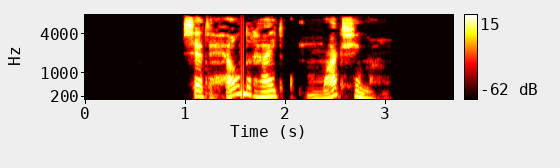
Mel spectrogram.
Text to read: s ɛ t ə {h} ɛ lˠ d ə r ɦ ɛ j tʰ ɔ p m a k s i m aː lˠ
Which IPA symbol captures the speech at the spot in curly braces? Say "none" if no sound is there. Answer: h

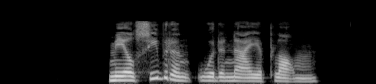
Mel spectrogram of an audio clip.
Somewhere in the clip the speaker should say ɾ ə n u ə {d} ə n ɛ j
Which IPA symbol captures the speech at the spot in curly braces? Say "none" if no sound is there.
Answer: d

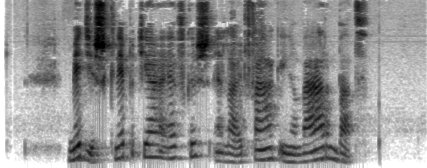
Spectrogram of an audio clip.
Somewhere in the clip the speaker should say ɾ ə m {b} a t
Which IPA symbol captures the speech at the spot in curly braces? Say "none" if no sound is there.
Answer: b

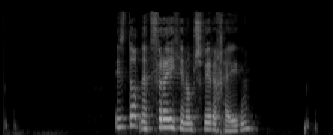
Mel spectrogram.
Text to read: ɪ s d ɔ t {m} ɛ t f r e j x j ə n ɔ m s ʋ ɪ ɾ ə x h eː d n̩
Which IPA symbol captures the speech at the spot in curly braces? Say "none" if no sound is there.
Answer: n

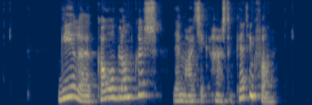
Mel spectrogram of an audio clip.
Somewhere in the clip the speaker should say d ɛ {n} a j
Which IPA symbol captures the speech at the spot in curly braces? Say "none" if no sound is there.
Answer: m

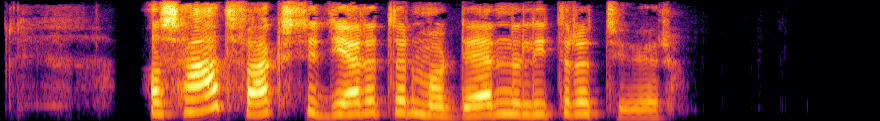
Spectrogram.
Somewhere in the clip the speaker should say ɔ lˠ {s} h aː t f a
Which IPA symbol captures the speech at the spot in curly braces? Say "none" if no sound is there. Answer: s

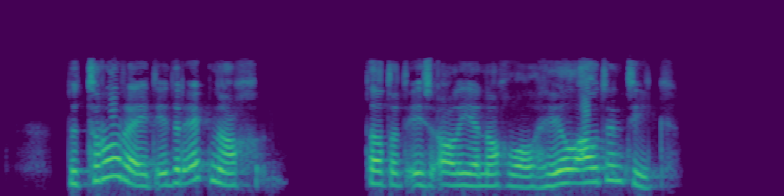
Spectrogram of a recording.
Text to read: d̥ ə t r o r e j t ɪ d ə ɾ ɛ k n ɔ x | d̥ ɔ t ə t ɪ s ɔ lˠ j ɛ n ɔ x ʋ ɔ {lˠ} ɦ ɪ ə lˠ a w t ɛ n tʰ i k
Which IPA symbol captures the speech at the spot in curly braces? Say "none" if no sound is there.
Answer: lˠ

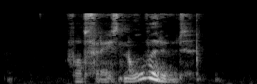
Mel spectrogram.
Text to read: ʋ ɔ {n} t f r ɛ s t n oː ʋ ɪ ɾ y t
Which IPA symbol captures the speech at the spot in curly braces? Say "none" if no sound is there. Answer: none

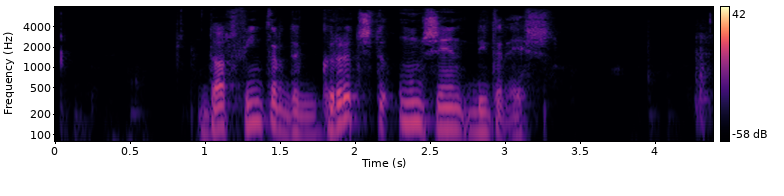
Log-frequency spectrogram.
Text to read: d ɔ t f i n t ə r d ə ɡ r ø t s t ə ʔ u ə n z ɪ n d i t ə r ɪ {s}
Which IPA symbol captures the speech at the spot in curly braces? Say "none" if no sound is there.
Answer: s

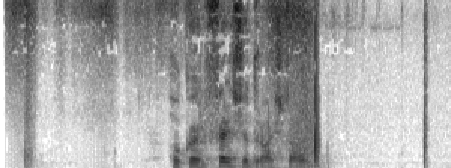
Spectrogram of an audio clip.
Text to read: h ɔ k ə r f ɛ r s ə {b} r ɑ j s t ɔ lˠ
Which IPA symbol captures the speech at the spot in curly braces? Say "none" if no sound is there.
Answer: d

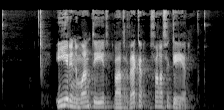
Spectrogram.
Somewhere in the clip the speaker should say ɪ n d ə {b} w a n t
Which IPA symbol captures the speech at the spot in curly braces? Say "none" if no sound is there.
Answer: m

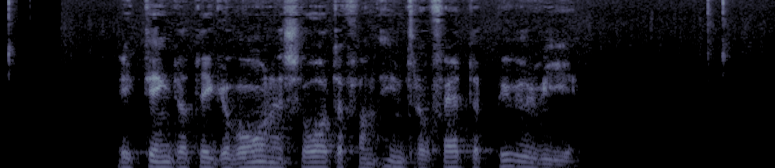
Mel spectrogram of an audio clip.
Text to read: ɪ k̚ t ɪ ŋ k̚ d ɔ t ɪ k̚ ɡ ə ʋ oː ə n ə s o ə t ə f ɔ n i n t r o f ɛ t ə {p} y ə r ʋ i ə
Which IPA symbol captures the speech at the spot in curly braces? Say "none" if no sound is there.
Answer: p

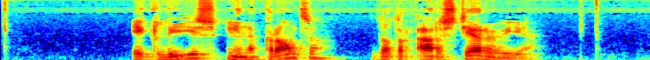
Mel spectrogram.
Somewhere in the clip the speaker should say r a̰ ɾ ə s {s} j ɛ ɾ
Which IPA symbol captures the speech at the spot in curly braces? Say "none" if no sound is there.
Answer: t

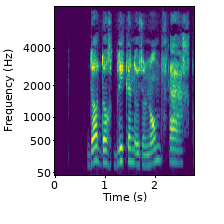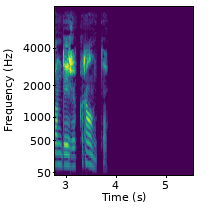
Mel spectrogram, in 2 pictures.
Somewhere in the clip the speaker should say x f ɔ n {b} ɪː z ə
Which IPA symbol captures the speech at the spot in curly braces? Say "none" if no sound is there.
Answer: d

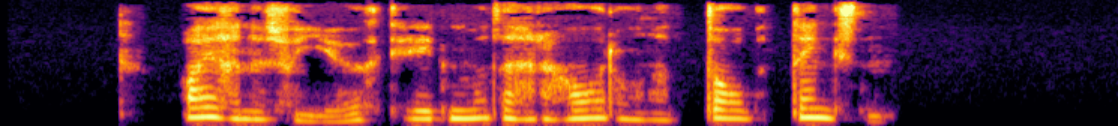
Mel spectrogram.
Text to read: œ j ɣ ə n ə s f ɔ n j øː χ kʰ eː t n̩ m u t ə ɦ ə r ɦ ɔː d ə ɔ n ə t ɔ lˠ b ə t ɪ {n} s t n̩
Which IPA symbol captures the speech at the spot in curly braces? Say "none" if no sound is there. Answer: ŋ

